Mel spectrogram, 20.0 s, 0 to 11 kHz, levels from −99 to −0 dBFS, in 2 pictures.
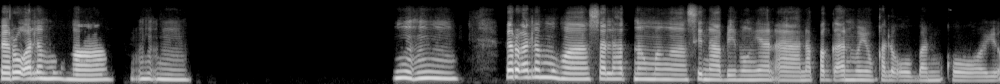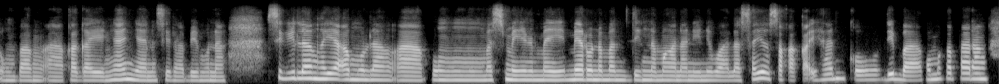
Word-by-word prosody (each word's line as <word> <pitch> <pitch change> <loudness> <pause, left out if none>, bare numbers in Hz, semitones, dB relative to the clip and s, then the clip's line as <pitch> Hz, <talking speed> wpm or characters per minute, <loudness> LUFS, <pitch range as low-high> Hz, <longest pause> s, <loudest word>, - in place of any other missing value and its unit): Pero 225 0 +6
alam 230 0 +4
mo 225 - +3
ba? 190 0 +4 0.3
Mm. 205 -4 -2 2.0
Mm. 245 -2 +2 0.5
Pero 280 0 +7
alam 280 +1 +3
mo 265 -4 +2
ha, 215 0 +4
sa 220 0 +1
lahat 215 0 -3
ng 210 0 0
mga 200 -1 -1
sinabi 190 -3 -1
mong 180 0 -2
'yan, 180 0 -2
ah, 165 -1 -1
napagaan 170 +1 -3
mo 180 - -2
'yong 175 -1 -2
kalooban 165 -1 -5
ko 155 -2 -5
'yong 160 +1 -6
bang, 160 -1 -2
ah, 155 -1 -5
kagaya 165 -1 -1
nga 185 +3 +1
niyan 165 -4 0
na 160 - -7
sinabi 160 -1 -5
mo 160 - -4
na, 155 -1 -3 0.4
"sige 240 -1 -2
lang 235 -1 +5
hayaan 210 -3 +4
mo 190 -1 +1
lang, 180 -1 0
ah, 165 -1 +1
kung 180 -1 0 0.3
mas 175 +2 -2
may 180 -2 +3
may 175 0 +1
mayro'n 185 -1 +4
naman 180 -1 0
din 175 +1 -3
ng 170 - 0
mga 170 -1 0
naniniwala 165 0 -2
sa'yo 215 +8 +1
sa 190 -4 -2
kakayahan 205 +7 -3
ko" 185 +1 -2
'di 205 +2 +1
ba, 170 -3 +1
kumbaga 215 +5 -2
parang 220 -1 +2
180 Hz, 170 wpm, -23 LUFS, 165-215 Hz, 2.0 s, Pero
